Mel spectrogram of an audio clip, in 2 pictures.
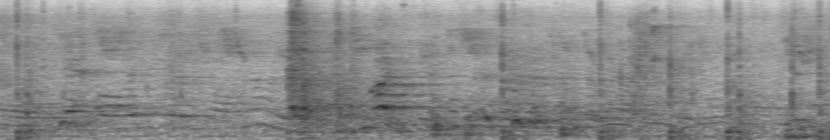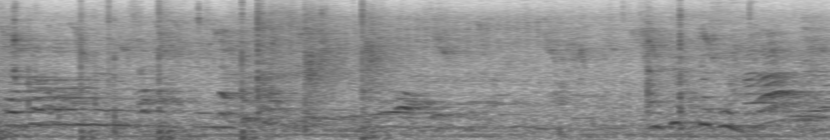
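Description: A basketball bouncing on a concrete court, with a few sharp bounces, the loudest about two seconds in, amid players' shouts and chatter.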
